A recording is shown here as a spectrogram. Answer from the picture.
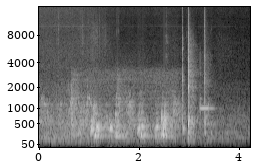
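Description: Cardiac ultrasound machine playing Doppler heart audio: rhythmic pulsing with each heartbeat for about two seconds. Then a few sharp clicks from the control panel and a short beep.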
